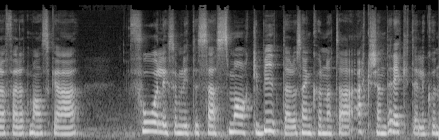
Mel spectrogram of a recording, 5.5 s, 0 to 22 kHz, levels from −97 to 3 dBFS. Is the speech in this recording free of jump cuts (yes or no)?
no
